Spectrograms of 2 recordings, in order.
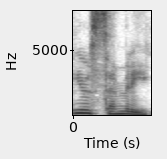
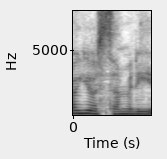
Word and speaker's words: Yosemite: us don't know that like yosemite sam there you go yeah um the looney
